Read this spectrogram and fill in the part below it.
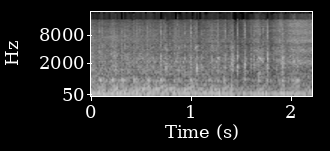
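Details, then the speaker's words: GM V8 at idle during a tune-up. It has an uneven, stumbling lope with sharp pops, a misfire on one bank; suspected causes are fuel, carburetor or a jumped timing chain. "We're gonna get it running, let it run for a bit, see how it runs. Maybe it'll clear out. Doubt it, but we'll try it. All right, you can still hear it misfiring."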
